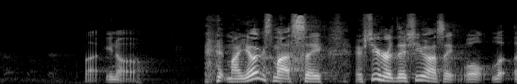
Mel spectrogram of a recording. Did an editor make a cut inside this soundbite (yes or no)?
no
